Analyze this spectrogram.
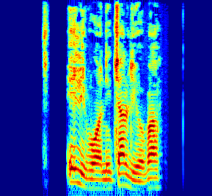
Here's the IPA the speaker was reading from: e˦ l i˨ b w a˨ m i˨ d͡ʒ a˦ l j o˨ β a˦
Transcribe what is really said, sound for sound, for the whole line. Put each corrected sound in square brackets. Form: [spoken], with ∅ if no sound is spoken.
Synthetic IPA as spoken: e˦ l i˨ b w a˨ [n] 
